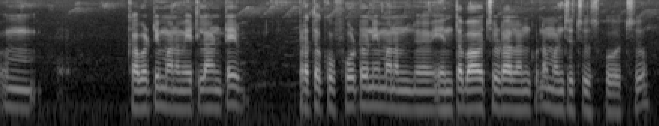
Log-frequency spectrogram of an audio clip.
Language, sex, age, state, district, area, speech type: Telugu, male, 18-30, Telangana, Sangareddy, urban, spontaneous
